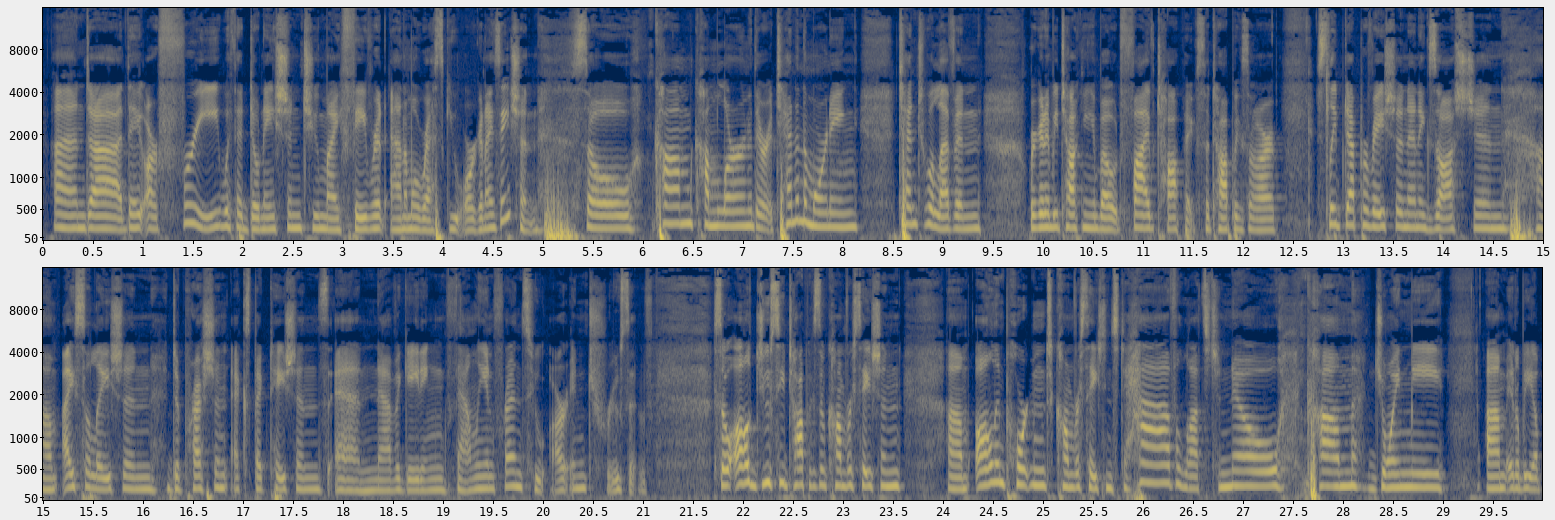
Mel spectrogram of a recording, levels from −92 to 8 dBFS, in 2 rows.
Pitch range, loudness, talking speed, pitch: 185-230 Hz, -18 LUFS, 150 wpm, 200 Hz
